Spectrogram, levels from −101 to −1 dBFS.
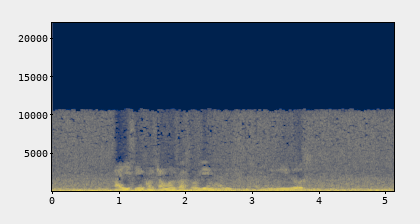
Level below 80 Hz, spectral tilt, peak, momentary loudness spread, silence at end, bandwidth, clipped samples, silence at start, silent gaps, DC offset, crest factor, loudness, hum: -30 dBFS; -8 dB/octave; -4 dBFS; 8 LU; 0 s; 11 kHz; under 0.1%; 0 s; none; under 0.1%; 14 dB; -19 LUFS; none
